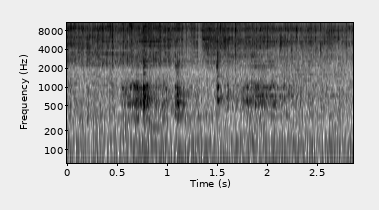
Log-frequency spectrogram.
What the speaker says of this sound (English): I love the sizzling sound.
